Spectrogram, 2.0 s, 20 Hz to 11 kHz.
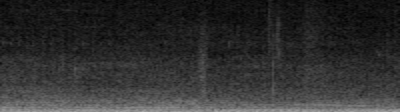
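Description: Small 1.3-litre four-cylinder petrol engine idling steadily with the bonnet open.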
